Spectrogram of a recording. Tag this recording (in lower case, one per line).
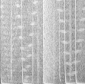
percussion
drum kit
music
musical instrument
